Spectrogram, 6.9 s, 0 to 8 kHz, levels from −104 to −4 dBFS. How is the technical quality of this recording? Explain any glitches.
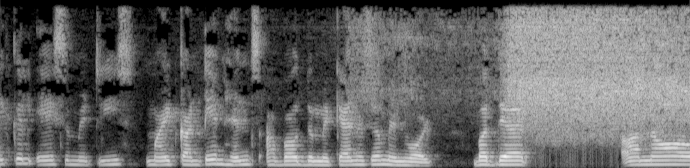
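One glitch stands out in the speech. Automatic gain rising, from 0.13 to 3.35 s: the control judged the input too quiet and raised gain about 9 dB, so voice and background swell together until "involved but they".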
